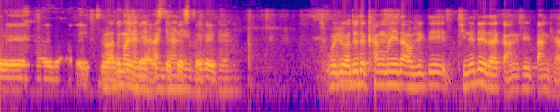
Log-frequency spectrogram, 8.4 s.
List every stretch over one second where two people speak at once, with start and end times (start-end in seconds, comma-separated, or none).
1.7-3.4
